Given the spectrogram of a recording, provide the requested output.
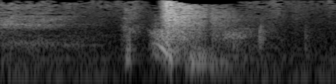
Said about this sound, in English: Because when Donald Trump continues to, oh, excuse me, folks, I'm going to sneeze.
